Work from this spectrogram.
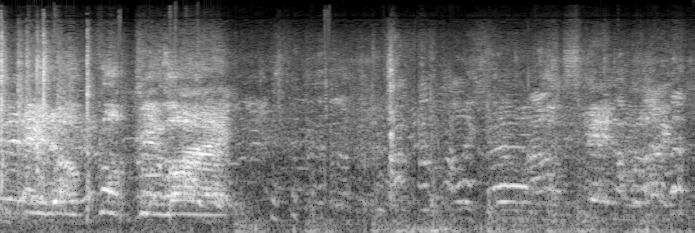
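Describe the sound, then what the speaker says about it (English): Crowd noise at a non-league football match, Barton Town against Staveley Miners Welfare, a loose hubbub of shouts and chatter rising and falling, with a commentator talking over it at the start. "crowd noise is obviously giving some sense of atmosphere here"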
